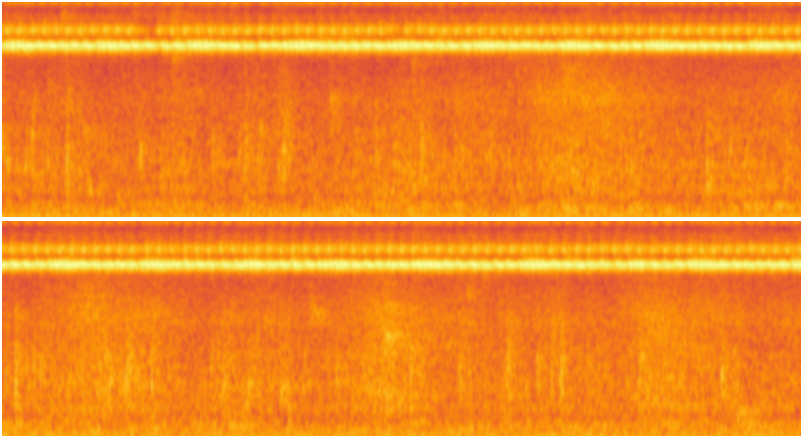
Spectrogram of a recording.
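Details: Continuous high, ringing cricket trill in the rain, an even unwavering tone with a fainter shimmering layer above, set against a constant hiss of falling rain.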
